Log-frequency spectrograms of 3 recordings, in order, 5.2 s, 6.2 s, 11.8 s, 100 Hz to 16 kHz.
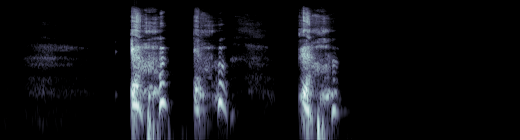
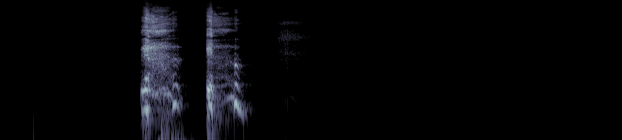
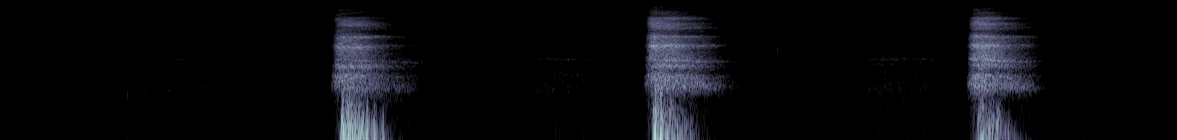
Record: three_cough_length: 5.2 s
three_cough_amplitude: 29600
three_cough_signal_mean_std_ratio: 0.28
cough_length: 6.2 s
cough_amplitude: 9634
cough_signal_mean_std_ratio: 0.25
exhalation_length: 11.8 s
exhalation_amplitude: 10089
exhalation_signal_mean_std_ratio: 0.28
survey_phase: beta (2021-08-13 to 2022-03-07)
age: 45-64
gender: Female
wearing_mask: 'No'
symptom_cough_any: true
symptom_fatigue: true
symptom_fever_high_temperature: true
symptom_change_to_sense_of_smell_or_taste: true
symptom_onset: 4 days
smoker_status: Never smoked
respiratory_condition_asthma: false
respiratory_condition_other: false
recruitment_source: Test and Trace
submission_delay: 1 day
covid_test_result: Positive
covid_test_method: ePCR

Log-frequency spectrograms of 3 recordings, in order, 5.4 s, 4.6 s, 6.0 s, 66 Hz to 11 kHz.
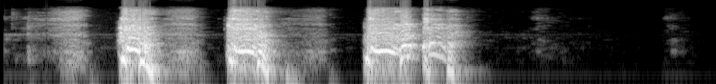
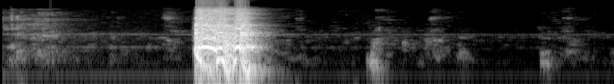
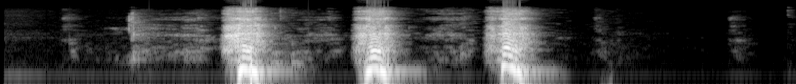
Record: three_cough_length: 5.4 s
three_cough_amplitude: 32768
three_cough_signal_mean_std_ratio: 0.45
cough_length: 4.6 s
cough_amplitude: 32768
cough_signal_mean_std_ratio: 0.29
exhalation_length: 6.0 s
exhalation_amplitude: 32768
exhalation_signal_mean_std_ratio: 0.3
survey_phase: beta (2021-08-13 to 2022-03-07)
age: 65+
gender: Male
wearing_mask: 'No'
symptom_none: true
smoker_status: Ex-smoker
respiratory_condition_asthma: false
respiratory_condition_other: false
recruitment_source: REACT
submission_delay: 2 days
covid_test_result: Negative
covid_test_method: RT-qPCR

